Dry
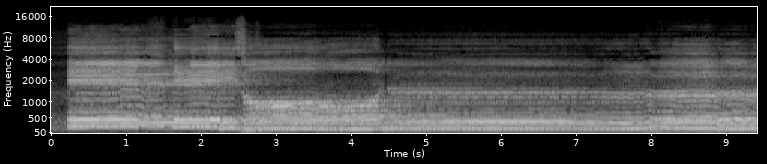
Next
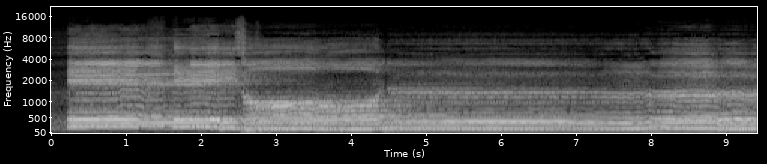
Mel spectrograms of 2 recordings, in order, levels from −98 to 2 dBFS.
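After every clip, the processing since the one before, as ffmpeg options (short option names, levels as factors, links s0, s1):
-af "highpass=62"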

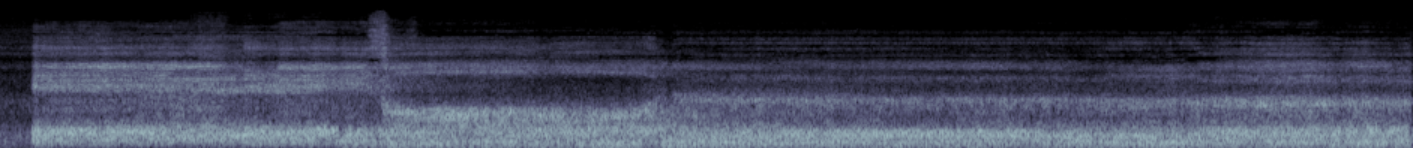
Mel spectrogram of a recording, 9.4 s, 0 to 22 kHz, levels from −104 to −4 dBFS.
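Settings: -af "afftfilt=real='hypot(re,im)*cos(2*PI*random(0))':imag='hypot(re,im)*sin(2*PI*random(1))':win_size=512:overlap=0.75,acompressor=threshold=0.0178:ratio=6"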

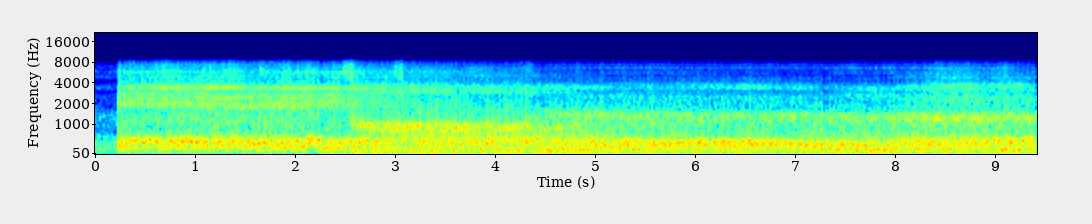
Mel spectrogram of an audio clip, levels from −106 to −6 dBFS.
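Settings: -af "aresample=16000,asoftclip=type=hard:threshold=0.0141,aresample=44100,aecho=1:1:494:0.501,volume=1.41"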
